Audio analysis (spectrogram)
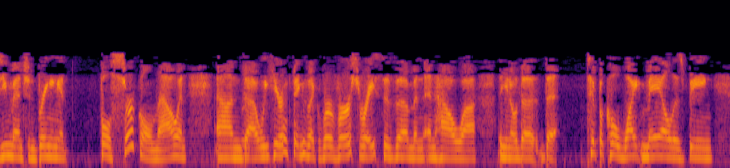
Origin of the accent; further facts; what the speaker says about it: Canada; I do refer to myself as a Canadian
